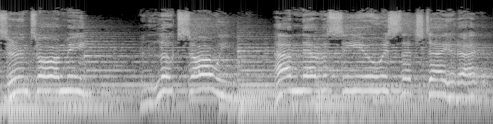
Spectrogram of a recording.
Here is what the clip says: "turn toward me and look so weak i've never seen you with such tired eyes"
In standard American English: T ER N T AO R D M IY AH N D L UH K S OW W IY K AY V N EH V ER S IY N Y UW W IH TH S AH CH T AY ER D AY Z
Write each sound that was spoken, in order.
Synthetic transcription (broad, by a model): T ER N T AO R D M IY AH N L UH K S OW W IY AY V N EH V ER S IY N Y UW W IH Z S AH CH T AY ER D AY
